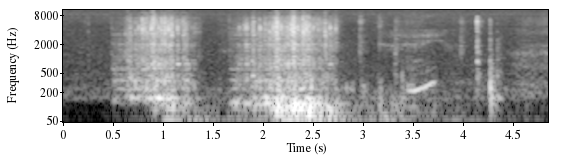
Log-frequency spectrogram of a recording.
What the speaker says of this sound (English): I sew all the way around it, but I like to sew the open edge first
